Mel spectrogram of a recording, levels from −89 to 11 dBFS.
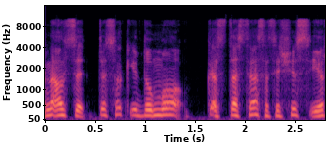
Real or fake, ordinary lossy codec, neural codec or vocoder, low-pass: fake; Opus, 32 kbps; autoencoder, 22.05 kHz, a latent of 192 numbers a frame, VITS, trained on many speakers; 9.9 kHz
